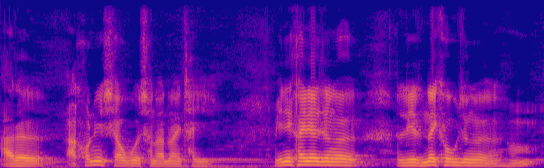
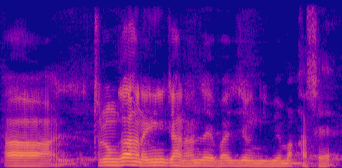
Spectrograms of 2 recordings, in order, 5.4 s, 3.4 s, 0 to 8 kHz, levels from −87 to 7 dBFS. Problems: constant background noise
